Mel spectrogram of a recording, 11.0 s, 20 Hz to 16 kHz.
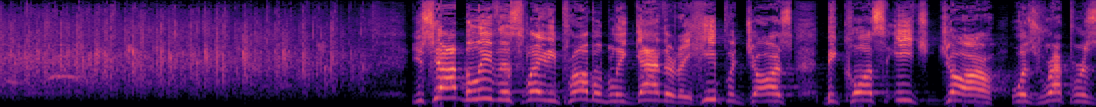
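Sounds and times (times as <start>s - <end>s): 
church congregation applauding: 0.0s - 4.1s
speech: 4.1s - 10.9s.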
